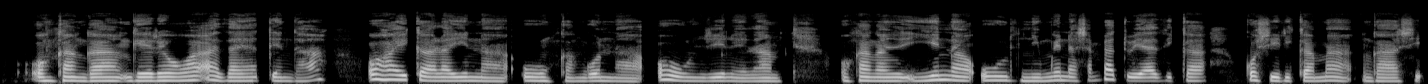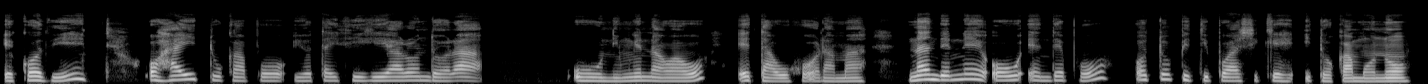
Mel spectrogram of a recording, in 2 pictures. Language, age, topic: Oshiwambo, 25-35, agriculture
